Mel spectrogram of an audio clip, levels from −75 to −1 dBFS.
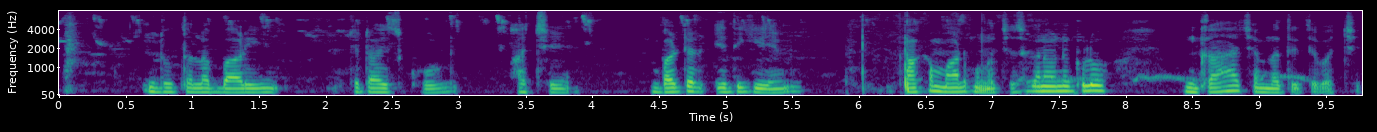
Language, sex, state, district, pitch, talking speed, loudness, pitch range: Bengali, male, West Bengal, Purulia, 150 Hz, 110 wpm, -21 LUFS, 140-165 Hz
